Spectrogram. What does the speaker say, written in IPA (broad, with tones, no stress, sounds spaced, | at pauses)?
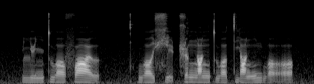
l y˧˥ n t̪ w ɔ˧˥ f ɑ˥˩ ʊ̯ | kʰ w ɔ˧˥ ɕ ḭ˨˩ ʈ͡ʂ ɤ˥˧ ŋ ɑ˥˩ ŋ t̪ w ɔ˧˥ t̪ j ɑ˧˥ ŋ m w ɔ̰˨˩˦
